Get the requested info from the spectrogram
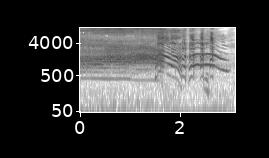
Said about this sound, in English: And then you hear a shriek.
